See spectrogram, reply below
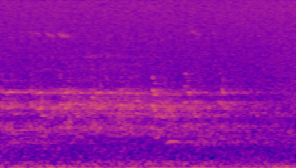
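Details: Hen wild turkeys calling from within a large flock one morning, a continuous overlapping chorus of mid-pitched, raspy notes with steady background hiss.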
